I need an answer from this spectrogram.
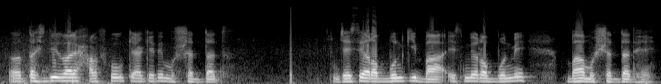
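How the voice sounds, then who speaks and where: Brief: male teacher, mid-pitched voice, patient repeat-and-quiz delivery, muffled lo-fi recording. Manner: asks a question then answers it himself; repeats terms, mixes in English words. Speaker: Arabic grammar teacher. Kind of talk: classroom-style lesson explanation.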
